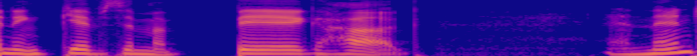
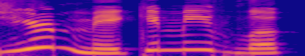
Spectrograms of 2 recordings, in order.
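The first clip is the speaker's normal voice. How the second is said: mock indignant; 11 semitones higher, 5 dB louder than usual. Charmaine protests to Jack in a high mock whine. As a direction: whine it like the wronged one.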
